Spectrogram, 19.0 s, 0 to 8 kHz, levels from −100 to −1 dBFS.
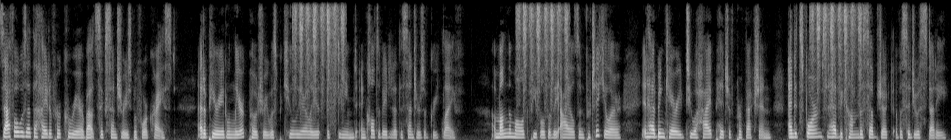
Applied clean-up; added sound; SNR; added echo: none; Rattle (instrument); 7 dB; none.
